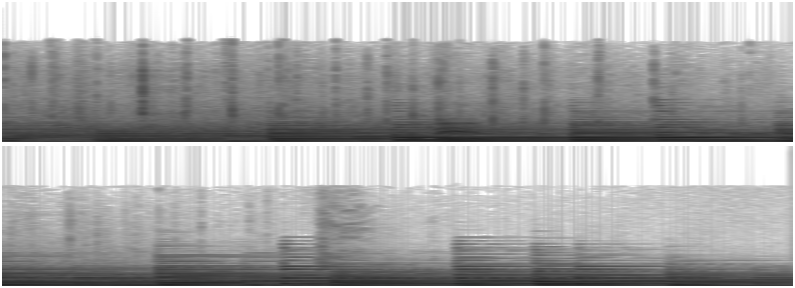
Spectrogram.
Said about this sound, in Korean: 다시 한번 우리의 마음을 담아서 감사의 박수 올려드립시다.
